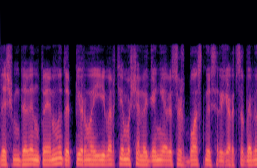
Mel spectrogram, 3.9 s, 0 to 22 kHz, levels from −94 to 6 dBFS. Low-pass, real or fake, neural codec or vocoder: 7.2 kHz; fake; codec, 44.1 kHz, 2.6 kbps, DAC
